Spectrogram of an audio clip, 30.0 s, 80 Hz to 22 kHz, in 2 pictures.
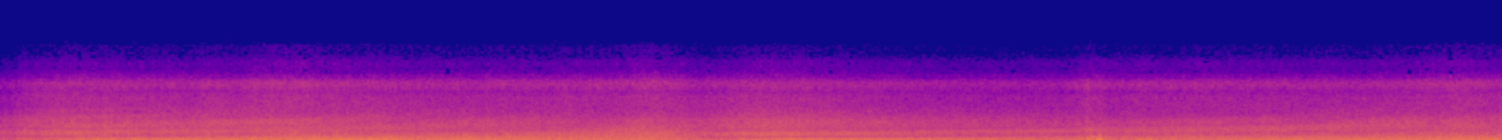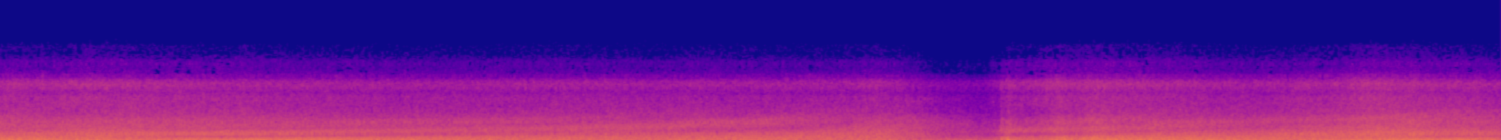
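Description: Low surf breaking and washing up a sandy beach, swelling and easing every few seconds. A short click about 11 seconds in, and a brief lull just before 25 seconds.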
